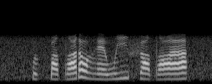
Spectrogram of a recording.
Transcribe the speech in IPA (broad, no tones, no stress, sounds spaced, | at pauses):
k͡p ʊ k͡p ʊ dˤ ʊ ɾ ɔ ɦ ɛ w i f e dˤ a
